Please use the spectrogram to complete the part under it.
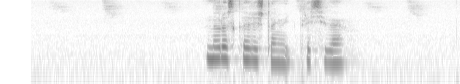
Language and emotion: Russian, neutral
